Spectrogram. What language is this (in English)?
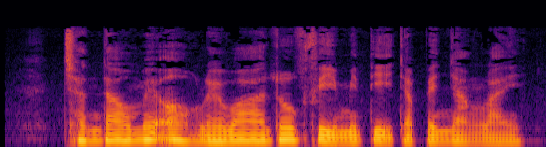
Thai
